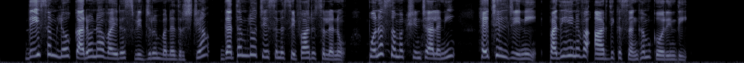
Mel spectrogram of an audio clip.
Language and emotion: Telugu, neutral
